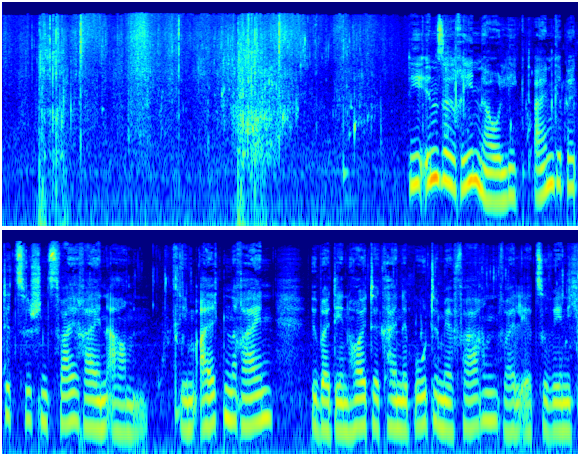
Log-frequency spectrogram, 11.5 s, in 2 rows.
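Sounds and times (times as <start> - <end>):
paper map rustling and crinkling: 0.0 - 3.9
speech: 4.1 - 11.5.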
